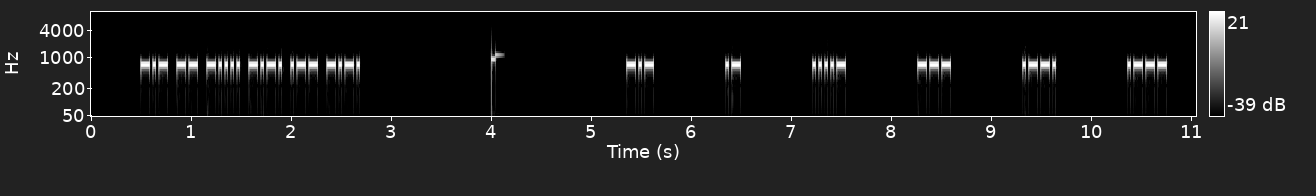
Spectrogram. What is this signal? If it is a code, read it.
Morse code, heard as a keyed tone, about 40 wpm, spaced as for 17 wpm, 700 Hz. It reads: KM6CWC KA4OPJ
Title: USA Call Signs - 6 Characters - 8x Character Spacing - 40wpm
